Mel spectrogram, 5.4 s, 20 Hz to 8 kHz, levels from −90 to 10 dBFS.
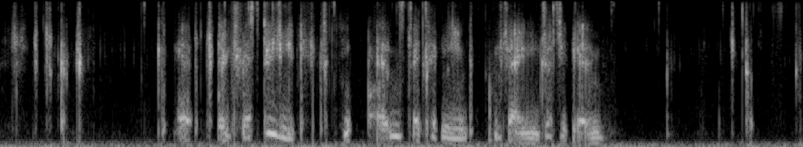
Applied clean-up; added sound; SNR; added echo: neural diffusion model UNIVERSE++.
